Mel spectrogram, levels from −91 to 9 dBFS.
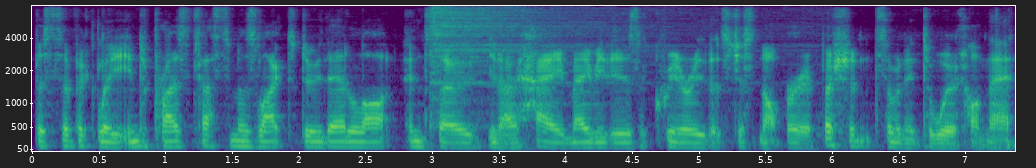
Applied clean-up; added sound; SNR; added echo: none; Hi-hat; 15 dB; reverberation time 0.2 s.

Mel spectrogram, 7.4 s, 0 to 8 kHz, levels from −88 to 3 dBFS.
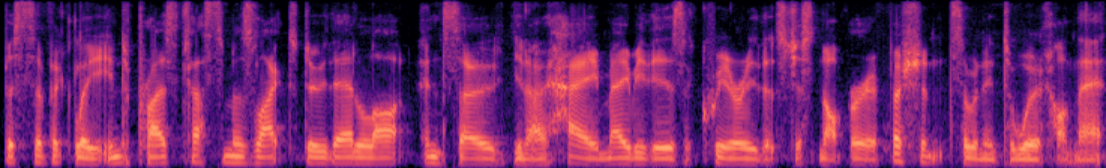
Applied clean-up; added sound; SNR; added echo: none; none; none; none.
